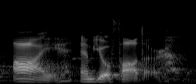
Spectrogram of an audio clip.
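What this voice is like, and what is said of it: Darth Vader impression. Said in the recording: “That's the best Vader impression I could do.”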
